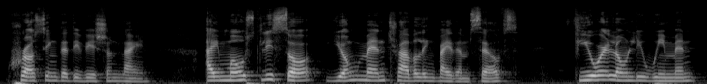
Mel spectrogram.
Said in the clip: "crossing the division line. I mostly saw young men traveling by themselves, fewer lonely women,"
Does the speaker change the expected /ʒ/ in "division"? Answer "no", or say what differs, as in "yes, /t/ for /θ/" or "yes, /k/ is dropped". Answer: yes, /ʃ/ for /ʒ/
